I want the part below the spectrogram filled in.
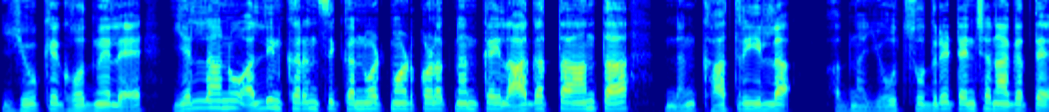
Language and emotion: Kannada, fearful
